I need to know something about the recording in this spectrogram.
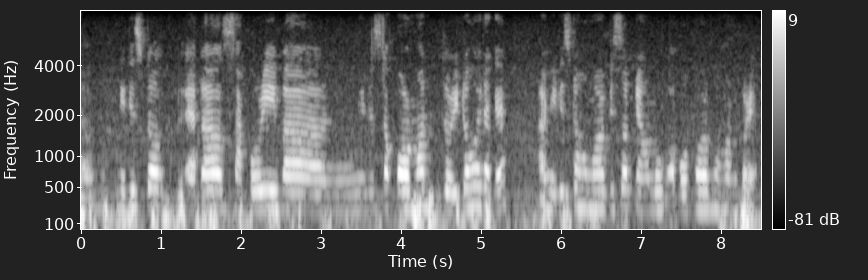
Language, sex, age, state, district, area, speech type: Assamese, female, 45-60, Assam, Tinsukia, rural, spontaneous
